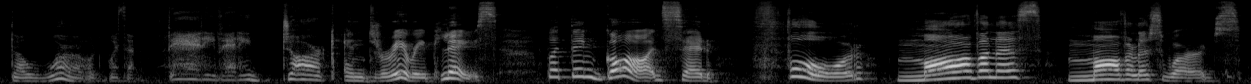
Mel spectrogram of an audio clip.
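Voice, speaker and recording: A woman voicing a sweet, excitable lady who reads to children, drawing out words with exaggerated wonder. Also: medium pitch, voice pushed up, full character voice. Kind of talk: children's story reading.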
